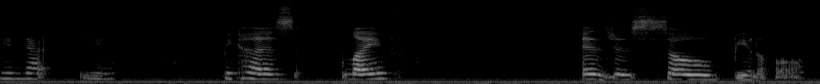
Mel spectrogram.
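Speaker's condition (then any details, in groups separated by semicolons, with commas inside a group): Cerebral palsy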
